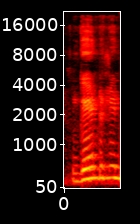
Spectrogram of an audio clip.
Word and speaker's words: Gwendolyn: কবির নামটা হবে উচ্চারণ গেন্ডলিন ব্রুকস। কে লিখেছে? গেন্ডলিন ব্রুকস। যদিও স্পেলিংটা GWENDOLYN, উচ্চারণটা হবে গেন্ডলিন ব্রুকস।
